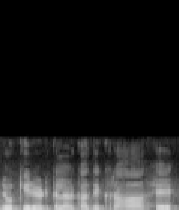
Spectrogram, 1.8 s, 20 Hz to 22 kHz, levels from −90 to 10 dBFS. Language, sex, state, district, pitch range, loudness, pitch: Hindi, male, Chhattisgarh, Korba, 120-125 Hz, -15 LUFS, 125 Hz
